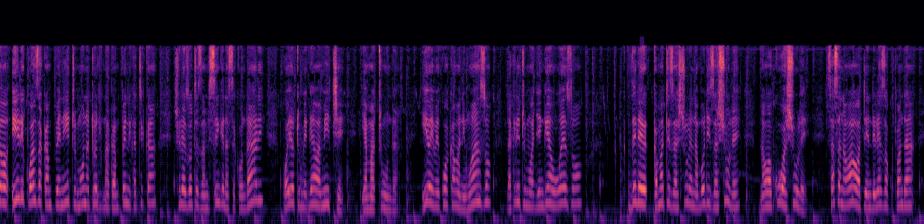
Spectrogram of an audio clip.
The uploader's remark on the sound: This Podcast episode is recorded from the field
